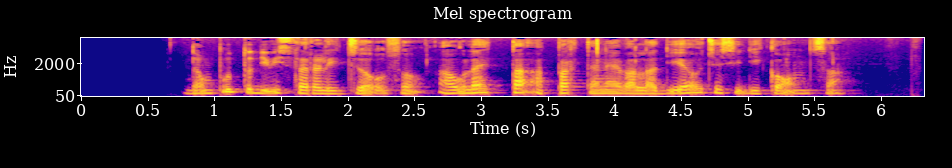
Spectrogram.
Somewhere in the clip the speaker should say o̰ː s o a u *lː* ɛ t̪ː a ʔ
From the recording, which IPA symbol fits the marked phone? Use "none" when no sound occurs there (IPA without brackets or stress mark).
l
